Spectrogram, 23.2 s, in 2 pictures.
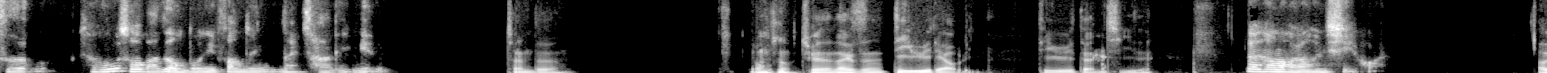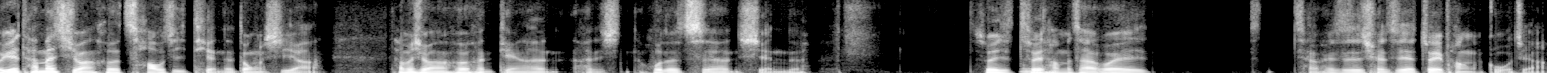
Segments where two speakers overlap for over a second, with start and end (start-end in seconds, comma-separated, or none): none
